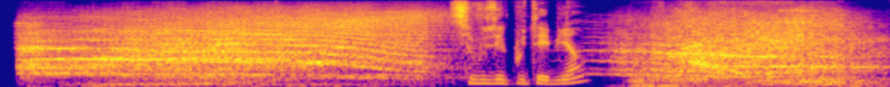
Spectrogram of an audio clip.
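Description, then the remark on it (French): A loud, roaring science-fiction film sound of fighter ships passing, made from filtered engine sounds mixed with elephant trumpeting, giving a rumble with a shrill, trumpet-like whine, sustained throughout while a man speaks briefly over the middle. “Par exemple, le, son des, chasseurs tits qui passent, là, les, trucs, qui passent. En fait, c'est un mélange de moteurs de je sais plus quoi filtré avec un son d'éléphant.”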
